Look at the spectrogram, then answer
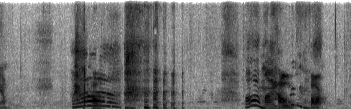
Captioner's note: laughs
